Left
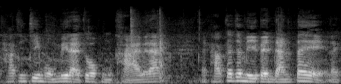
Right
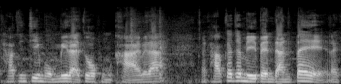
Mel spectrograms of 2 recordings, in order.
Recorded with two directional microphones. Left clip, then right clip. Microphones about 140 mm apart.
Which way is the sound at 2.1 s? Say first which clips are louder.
Right 2 dB; 45° right (ahead or behind).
